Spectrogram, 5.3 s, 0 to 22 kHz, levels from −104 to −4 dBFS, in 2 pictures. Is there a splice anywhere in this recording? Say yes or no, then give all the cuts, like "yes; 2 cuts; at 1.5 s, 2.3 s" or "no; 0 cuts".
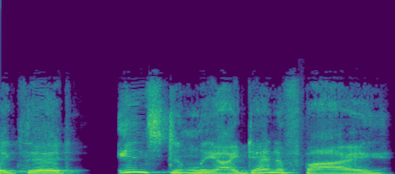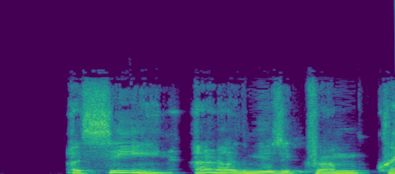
no; 0 cuts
